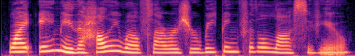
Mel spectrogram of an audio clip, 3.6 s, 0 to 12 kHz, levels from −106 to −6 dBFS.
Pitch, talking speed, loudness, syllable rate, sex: 245 Hz, 205 wpm, -17 LUFS, 5.5 syllables/s, female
